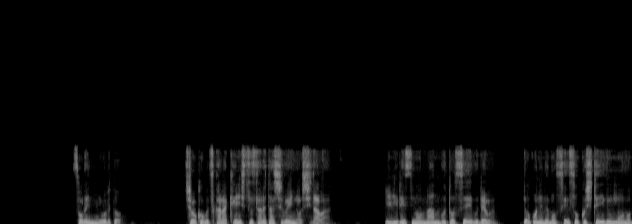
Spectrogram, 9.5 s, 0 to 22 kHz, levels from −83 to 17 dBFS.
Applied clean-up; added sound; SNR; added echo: neural mask model DeepFilterNet 3.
